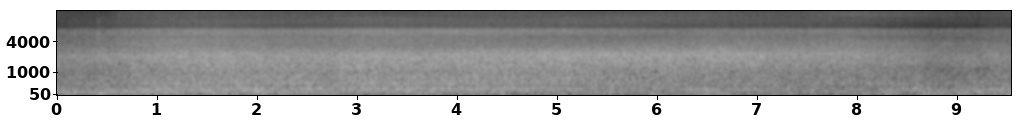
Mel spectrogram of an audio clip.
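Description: Small waves breaking and washing up a sandy beach: a steady rush of surf that swells and eases.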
